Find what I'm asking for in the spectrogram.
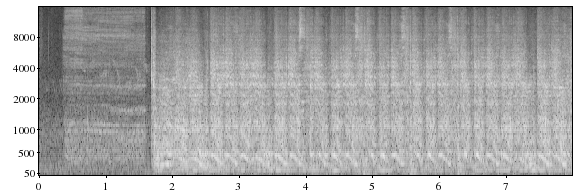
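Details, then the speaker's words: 1980s Yale/Eaton 6,000 lb forklift, sat eight years, plug wires fitted ignoring firing order: quiet lead-in, then loud rhythmic cranking chug that never catches; cranks but won't start. "yep she's trying well let's look a firing order"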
